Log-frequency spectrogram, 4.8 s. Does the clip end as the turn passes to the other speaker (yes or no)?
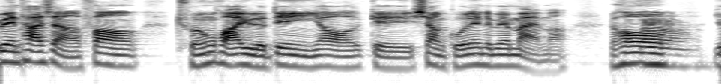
no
